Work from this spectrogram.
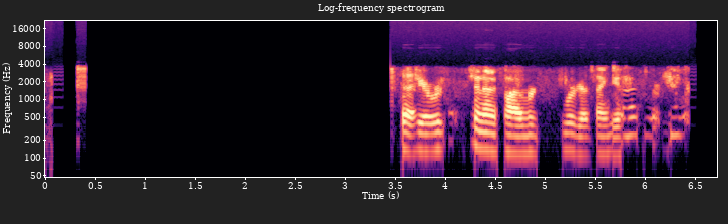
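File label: Police District Dispatch, p25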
